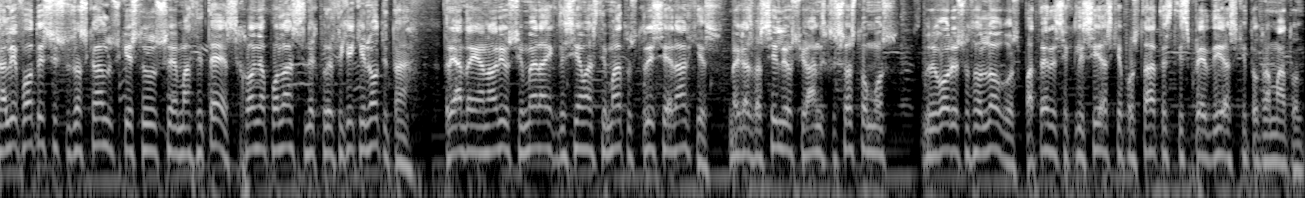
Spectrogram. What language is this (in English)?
Greek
